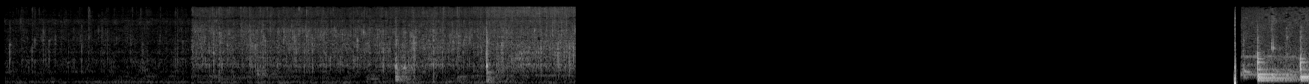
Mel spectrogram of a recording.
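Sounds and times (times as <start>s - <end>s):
food sizzling in hot oil: 0.0s - 5.8s.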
